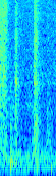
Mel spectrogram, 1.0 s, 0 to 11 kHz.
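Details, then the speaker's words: Brief bursts of high hiss as an oxygen hose is connected to a 50 psi wall outlet to power a Parapac pneumatic transport ventilator; the indicator ball turns from red to white when pressure is sufficient. "Before I connected this little ball here was red, and now that it's white, it's showing that it has enough psi to power the ventilator."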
